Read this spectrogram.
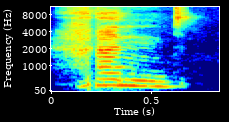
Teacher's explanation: at the beginning it's not hand with the Spanish J it's a soft sound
